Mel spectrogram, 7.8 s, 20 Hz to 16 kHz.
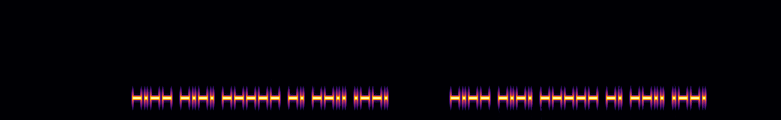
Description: Morse code, heard as a keyed tone, about 40 wpm, 700 Hz. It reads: YC0NZP YC0NZP
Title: DXCC-100 Call Signs - 6 Characters - Repeated 2x - 40wpm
